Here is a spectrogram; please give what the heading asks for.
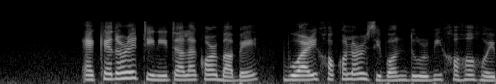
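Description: A speech recording with room noise sitting about 35 dB below the voice, carried over a call path whose output stops at 8 kHz, consistent with a wideband codec such as G.722. From 2.74 to 2.84 s, just after "একেদৰে তিনি তালাকৰ বাবে", the natural background drops out for about 100 ms and a flat, featureless hiss, about 4 dB quieter, takes its place. This is comfort noise in place of the background, likely because the sender's voice detector judged the gap silent and paused transmission, leaving the receiver to generate synthetic filler noise until the signal resumed.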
